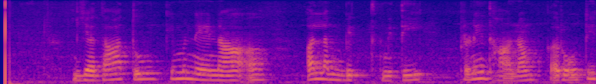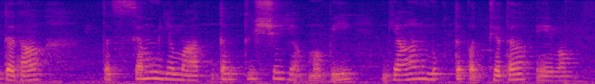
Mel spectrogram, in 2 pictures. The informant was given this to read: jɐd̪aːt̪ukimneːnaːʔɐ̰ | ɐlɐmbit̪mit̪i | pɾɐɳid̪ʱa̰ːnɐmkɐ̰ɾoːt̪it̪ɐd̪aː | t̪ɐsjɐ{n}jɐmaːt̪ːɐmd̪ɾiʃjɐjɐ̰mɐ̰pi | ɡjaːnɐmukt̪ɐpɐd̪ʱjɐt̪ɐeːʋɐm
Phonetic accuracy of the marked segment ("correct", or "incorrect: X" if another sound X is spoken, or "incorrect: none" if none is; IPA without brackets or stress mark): incorrect: m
